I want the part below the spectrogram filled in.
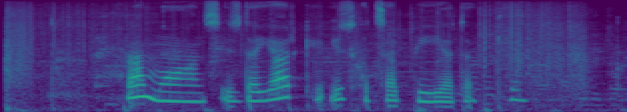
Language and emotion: Russian, sad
